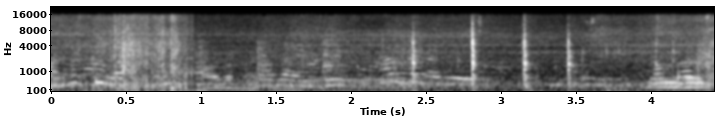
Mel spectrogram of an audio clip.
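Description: Background voices talking over the faint sizzle of puris deep-frying in oil in an iron kadhai, with four sharp clicks in the second half.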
